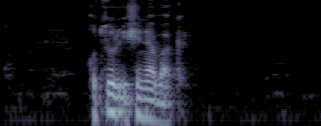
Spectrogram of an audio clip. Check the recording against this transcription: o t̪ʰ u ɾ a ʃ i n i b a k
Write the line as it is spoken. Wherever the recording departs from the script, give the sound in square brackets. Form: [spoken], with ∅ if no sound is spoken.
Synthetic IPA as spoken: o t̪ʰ u ɾ [i] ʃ i n [ɛ] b a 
